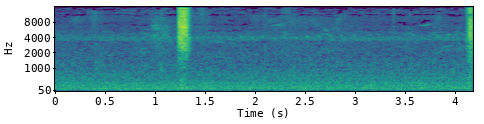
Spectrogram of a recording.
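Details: Female yellow-bellied seedeater call used to stir males into singing: a single sharp, high-pitched chip near the middle, then the start of another at the end, with faint steady hiss.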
